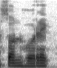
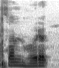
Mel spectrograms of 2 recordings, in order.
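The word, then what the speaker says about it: sound horeg: Nah, tahu kalau orang bukan orang Jawa sih bacanya sonhek. Kalau orang Jawa itu bacanya son horek.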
